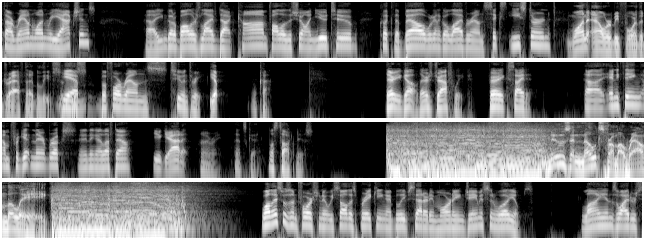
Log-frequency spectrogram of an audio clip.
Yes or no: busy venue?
no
